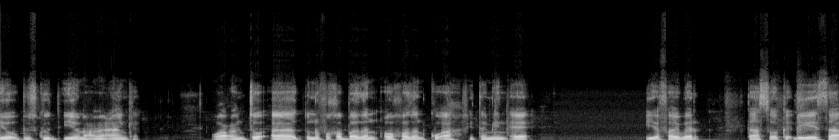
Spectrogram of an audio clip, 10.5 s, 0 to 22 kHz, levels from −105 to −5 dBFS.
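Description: A long network dropout runs from 6.95 s to 8.10 s. At 6.95 s the speech breaks off and the last sound is drawn out into a buzzy tail that fades over about 1.1 s, followed by roughly 70 ms of silence. Speech resumes at 8.10 s, but the 1.1 s in between never returns. The likely cause is that packets stopped arriving and the receiver concealed the gap by extending what it last had.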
